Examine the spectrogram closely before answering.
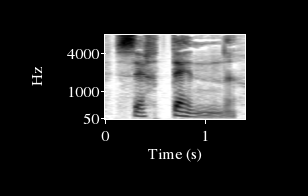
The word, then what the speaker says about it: certaine: Okay, if you add this at the end, then it will change the thing, and then you will pronounce it n. Okay, so the masculine form, certain, the feminine form, certaine.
